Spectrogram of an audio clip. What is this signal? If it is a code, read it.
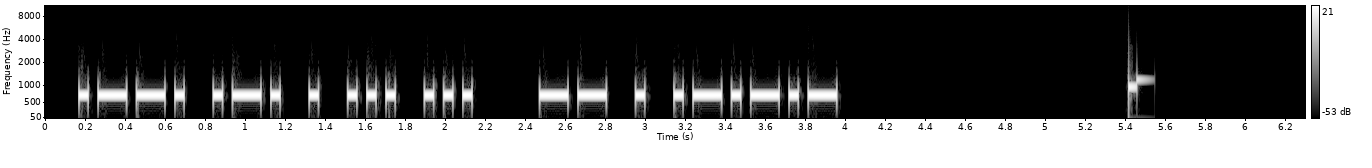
Morse code, heard as a keyed tone, about 25 wpm, 700 Hz. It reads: PRESS ME.
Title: Sentences from Top 1000 Words - Review Part 1 - 25wpm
